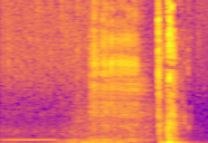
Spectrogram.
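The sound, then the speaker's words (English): A door slams shut in the wind with a single heavy thud, following a steady rush of windy, rain-like noise; the impact is loud, with no voices. “Once again, I tried propping the door open, but the wind made that impossible.”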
